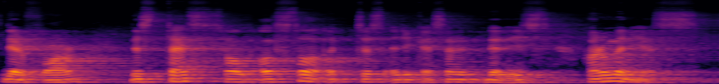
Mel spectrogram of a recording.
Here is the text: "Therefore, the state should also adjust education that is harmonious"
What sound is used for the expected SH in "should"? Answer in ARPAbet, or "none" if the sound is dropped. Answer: S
